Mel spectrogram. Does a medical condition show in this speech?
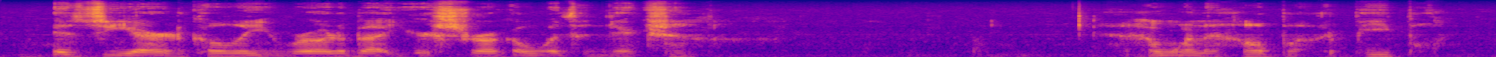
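Yes: ataxia.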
